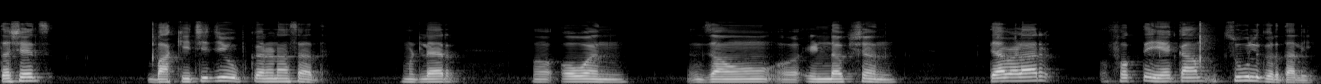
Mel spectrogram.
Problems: background sounds at intervals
